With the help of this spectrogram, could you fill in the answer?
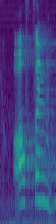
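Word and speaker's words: often: फिर है ऑफ्टन, उसमें साइलेंट लेटर कौन सा है? ऑफ्टन, तो T। ऑफन पढ़ा जाता है उसको।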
